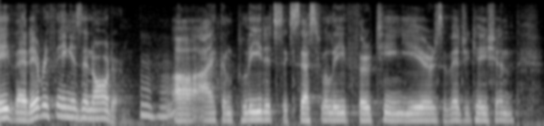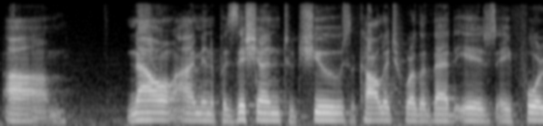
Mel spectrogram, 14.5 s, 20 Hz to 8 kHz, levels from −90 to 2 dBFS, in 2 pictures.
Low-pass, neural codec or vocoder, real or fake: 7.2 kHz; none; real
